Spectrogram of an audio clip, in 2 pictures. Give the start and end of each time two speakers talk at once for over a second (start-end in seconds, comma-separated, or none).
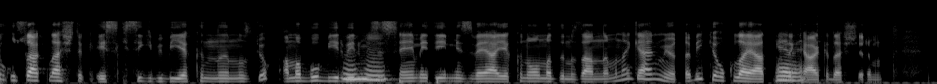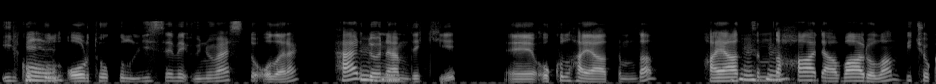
none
